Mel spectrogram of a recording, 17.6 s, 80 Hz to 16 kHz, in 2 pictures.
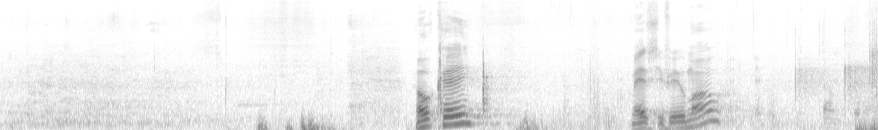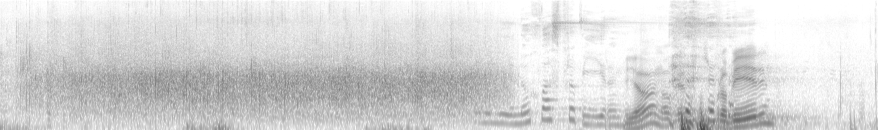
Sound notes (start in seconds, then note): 0.0 laughter from the audience; 7.9 applause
